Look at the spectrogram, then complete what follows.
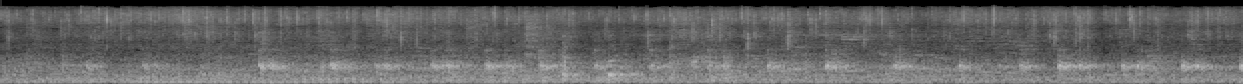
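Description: Water gushing from a hose with a brass tap nozzle and splashing unevenly over a scraped goat carcass, running off into a metal basin.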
